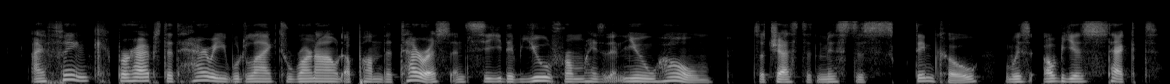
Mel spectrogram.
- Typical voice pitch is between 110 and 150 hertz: Yes, low, 135 Hz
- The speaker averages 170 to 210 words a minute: No, average, 140 wpm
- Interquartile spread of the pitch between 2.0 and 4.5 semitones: Yes, average, 3.1 semitones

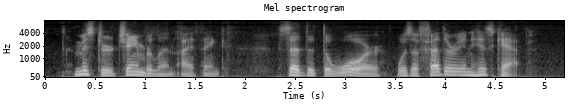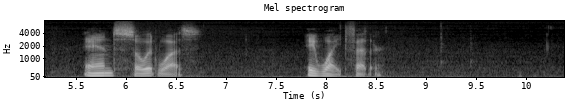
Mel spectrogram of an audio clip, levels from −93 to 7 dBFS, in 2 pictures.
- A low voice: Yes, low, 125 Hz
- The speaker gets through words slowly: Yes, slow, 120 wpm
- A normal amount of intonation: No, wide, 6.4 semitones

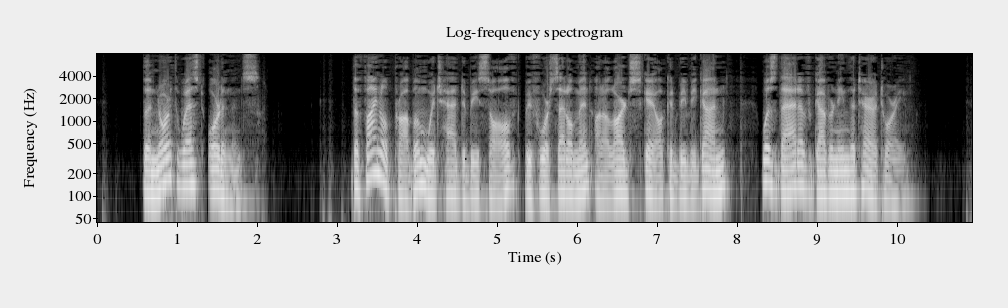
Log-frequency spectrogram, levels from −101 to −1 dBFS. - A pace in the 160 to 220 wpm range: No, average, 145 wpm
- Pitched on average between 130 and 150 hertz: No, low, 105 Hz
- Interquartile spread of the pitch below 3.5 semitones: No, average, 4.5 semitones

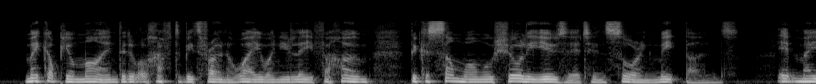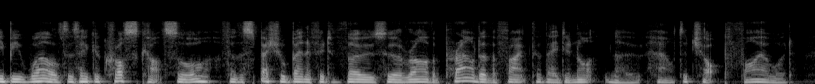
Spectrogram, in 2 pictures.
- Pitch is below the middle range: Yes, low, 115 Hz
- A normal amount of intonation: Yes, average, 3.0 semitones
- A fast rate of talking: Yes, fast, 215 wpm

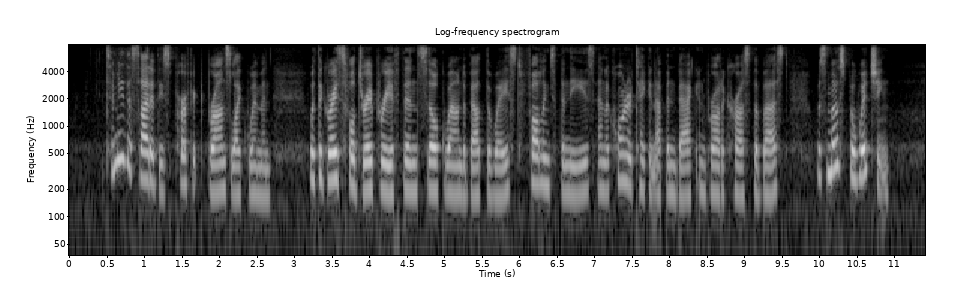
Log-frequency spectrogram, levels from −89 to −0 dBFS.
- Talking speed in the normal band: No, fast, 210 wpm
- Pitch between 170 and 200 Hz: Yes, high, 190 Hz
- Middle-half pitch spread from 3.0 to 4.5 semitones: No, average, 5.2 semitones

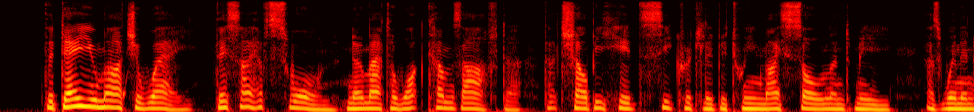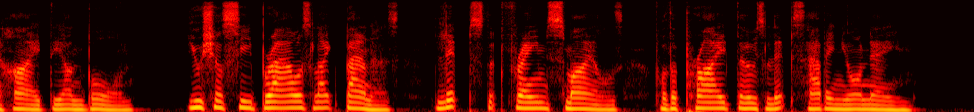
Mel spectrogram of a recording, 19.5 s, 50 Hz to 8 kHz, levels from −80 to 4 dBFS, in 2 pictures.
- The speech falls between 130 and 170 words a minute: Yes, average, 150 wpm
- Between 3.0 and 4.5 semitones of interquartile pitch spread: Yes, average, 3.9 semitones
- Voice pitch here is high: No, medium, 140 Hz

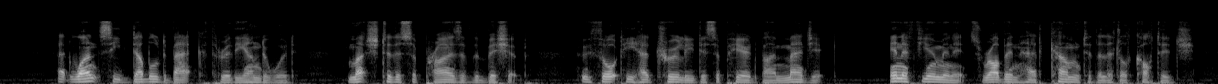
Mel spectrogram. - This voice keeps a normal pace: Yes, average, 165 wpm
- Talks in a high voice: No, low, 105 Hz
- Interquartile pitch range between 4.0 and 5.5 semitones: No, average, 3.4 semitones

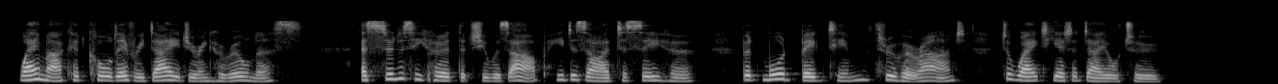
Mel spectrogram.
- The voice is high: No, medium, 180 Hz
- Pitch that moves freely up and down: No, average, 3.8 semitones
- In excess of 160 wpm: Yes, average, 170 wpm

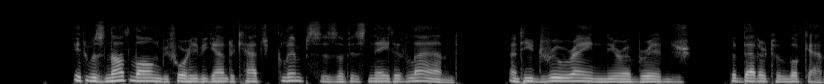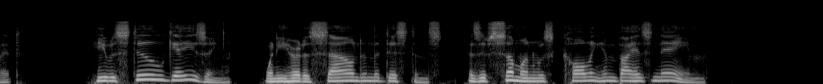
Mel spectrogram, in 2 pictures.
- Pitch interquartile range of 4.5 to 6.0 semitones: No, average, 4.0 semitones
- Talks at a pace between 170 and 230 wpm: Yes, average, 180 wpm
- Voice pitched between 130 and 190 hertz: Yes, medium, 140 Hz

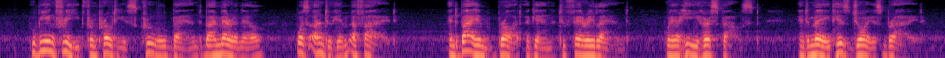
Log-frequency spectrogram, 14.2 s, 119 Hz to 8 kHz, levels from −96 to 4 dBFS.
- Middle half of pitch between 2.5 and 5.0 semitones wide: Yes, average, 3.1 semitones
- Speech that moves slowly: Yes, slow, 125 wpm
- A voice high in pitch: No, medium, 150 Hz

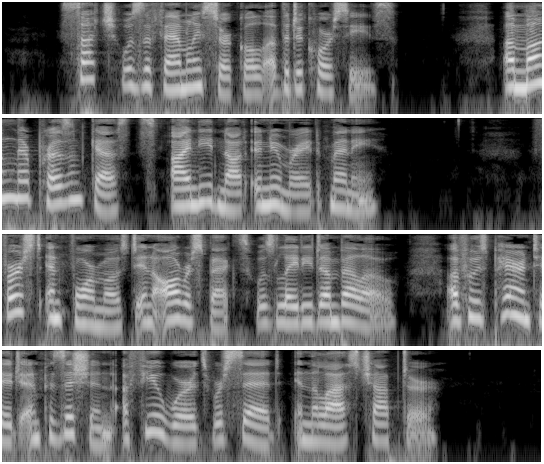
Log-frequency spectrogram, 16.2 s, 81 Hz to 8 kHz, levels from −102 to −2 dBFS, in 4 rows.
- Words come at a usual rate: Yes, average, 150 wpm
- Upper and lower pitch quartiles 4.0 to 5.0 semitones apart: Yes, average, 4.7 semitones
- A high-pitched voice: Yes, high, 220 Hz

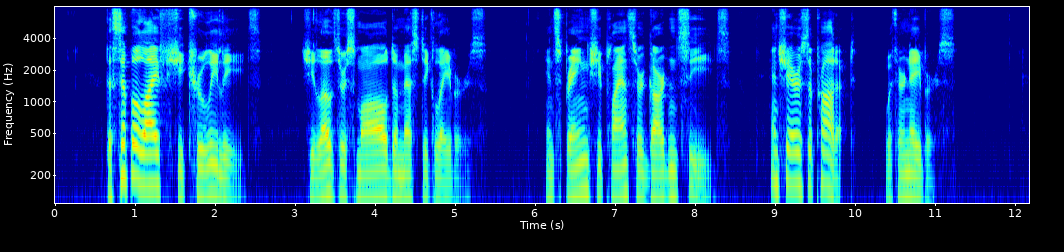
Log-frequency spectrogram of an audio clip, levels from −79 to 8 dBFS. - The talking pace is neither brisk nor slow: No, slow, 130 wpm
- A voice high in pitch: No, low, 110 Hz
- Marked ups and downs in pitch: No, average, 4.0 semitones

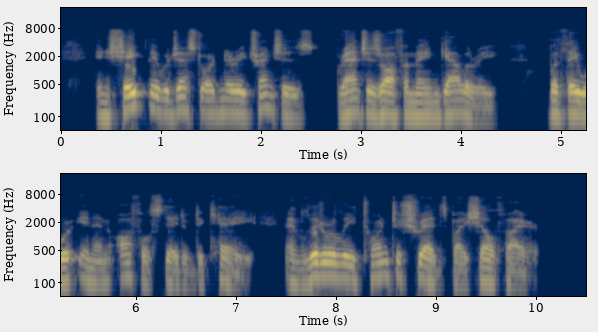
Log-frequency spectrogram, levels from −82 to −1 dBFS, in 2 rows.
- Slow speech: No, average, 165 wpm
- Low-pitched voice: Yes, low, 115 Hz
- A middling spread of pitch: Yes, average, 4.0 semitones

